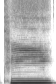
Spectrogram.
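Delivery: "T" held high and level; first tone T. Shown as a demonstration. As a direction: sing "T" flat and high, first tone. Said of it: "first tone".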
